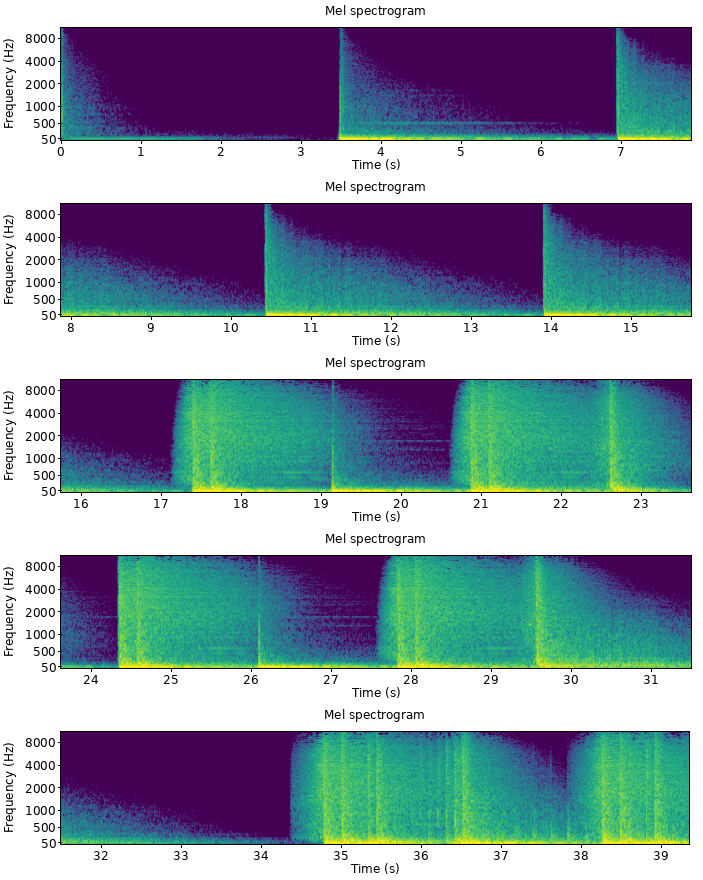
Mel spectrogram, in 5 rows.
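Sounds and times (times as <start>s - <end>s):
percussion: 0.0s - 1.7s, 3.4s - 33.6s, 34.4s - 39.3s.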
